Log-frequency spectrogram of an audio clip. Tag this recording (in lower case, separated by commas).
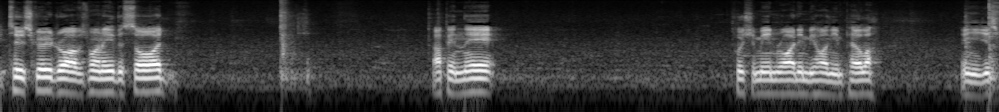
speech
